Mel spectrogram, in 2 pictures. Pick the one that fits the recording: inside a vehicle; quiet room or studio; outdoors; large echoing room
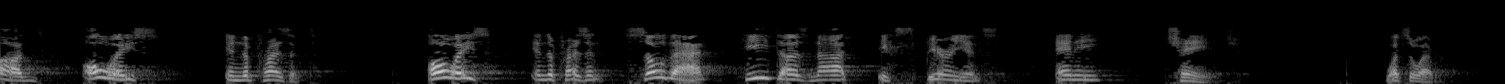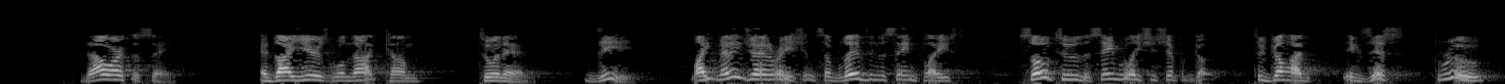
large echoing room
